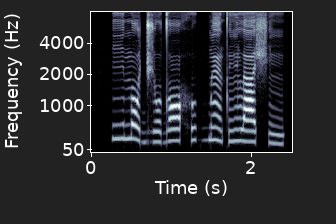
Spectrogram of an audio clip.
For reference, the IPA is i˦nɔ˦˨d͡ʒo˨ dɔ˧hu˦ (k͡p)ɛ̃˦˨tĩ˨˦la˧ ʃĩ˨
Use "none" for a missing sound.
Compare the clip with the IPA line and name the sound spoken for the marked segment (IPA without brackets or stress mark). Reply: ɡ͡b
